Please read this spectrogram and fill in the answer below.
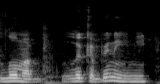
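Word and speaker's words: Loma Lookboonmee: That's Loma Lukabini.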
